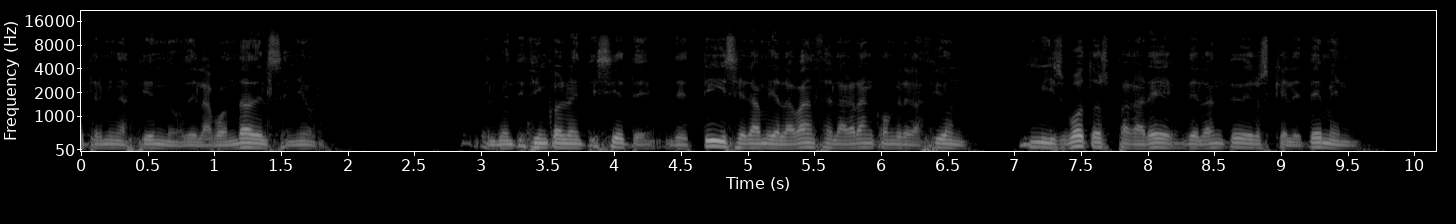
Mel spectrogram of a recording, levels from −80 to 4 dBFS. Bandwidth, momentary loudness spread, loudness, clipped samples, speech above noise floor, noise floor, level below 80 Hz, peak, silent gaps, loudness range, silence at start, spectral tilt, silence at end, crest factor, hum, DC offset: 15.5 kHz; 10 LU; -41 LUFS; under 0.1%; 39 dB; -79 dBFS; -62 dBFS; -24 dBFS; none; 4 LU; 0 s; -6 dB/octave; 0.6 s; 18 dB; none; under 0.1%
